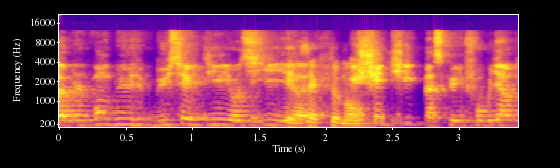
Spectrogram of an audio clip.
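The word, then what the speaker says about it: Bucegi: Bucégy, parce qu'il faut bien le prononcer en Bucégy.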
